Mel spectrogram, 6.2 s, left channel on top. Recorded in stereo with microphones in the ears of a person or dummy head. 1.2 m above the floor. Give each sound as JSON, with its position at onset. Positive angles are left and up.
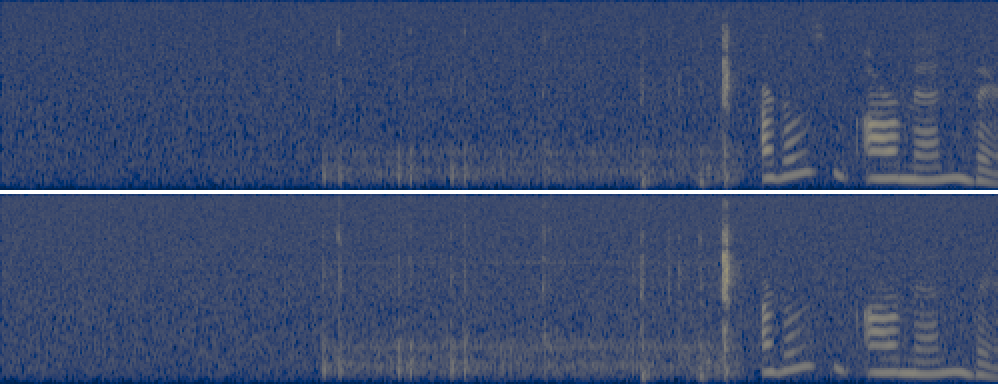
{"t": 2.0, "sound": "typing on a keyboard", "side_deg": -35}
{"t": 4.8, "sound": "a woman speaking", "side_deg": 80}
